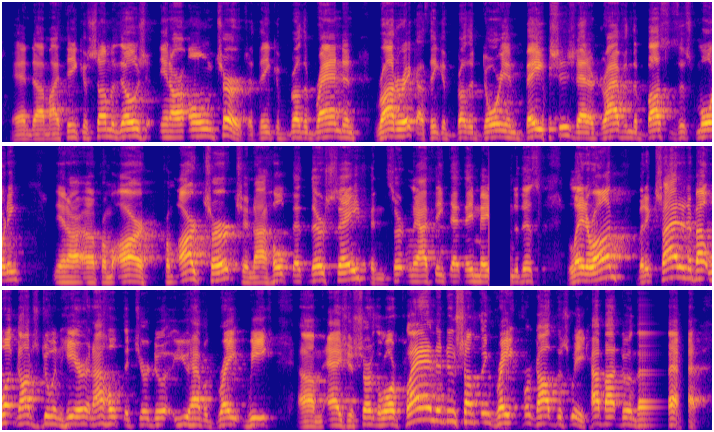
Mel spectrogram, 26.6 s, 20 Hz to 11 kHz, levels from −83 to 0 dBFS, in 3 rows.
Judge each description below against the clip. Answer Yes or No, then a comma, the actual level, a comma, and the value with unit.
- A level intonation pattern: No, average, 4.1 semitones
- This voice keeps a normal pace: No, fast, 210 wpm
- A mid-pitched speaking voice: Yes, medium, 155 Hz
